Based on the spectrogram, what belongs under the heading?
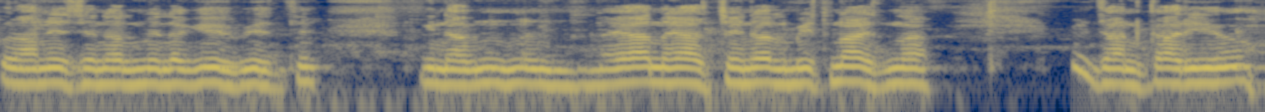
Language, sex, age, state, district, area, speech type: Hindi, male, 45-60, Bihar, Madhepura, rural, spontaneous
